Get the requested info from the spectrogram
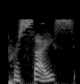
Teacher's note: the word precise has two syllables with the stress on the second syllable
